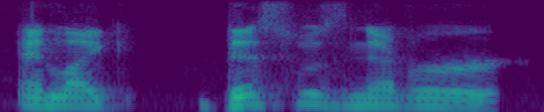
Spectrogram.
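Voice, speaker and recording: A man's voice: high-pitched, fairly even intonation, measured pace, a bit bright, smooth. A man from Northern California, laid-back and curious, chatting casually on a business call.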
